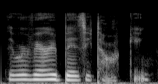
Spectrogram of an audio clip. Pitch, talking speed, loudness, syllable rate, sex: 215 Hz, 190 wpm, -15 LUFS, 6.0 syllables/s, female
